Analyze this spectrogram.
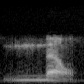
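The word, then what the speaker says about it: não: So you start with the tongue on top of your your mouth there and says no. The sound almost comes out of your nose.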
